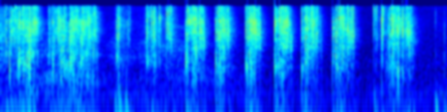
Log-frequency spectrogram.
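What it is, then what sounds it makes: Rhinestone-covered plastic phone case. Long nails scratch quickly over a blue-jeweled, rhinestone-covered plastic phone case. The result is bright, gritty crinkling rasps, first as a near-continuous stretch and then as short, irregular bursts separated by brief gaps.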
